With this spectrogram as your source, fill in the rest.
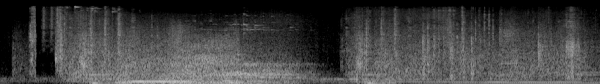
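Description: Water sloshes and splashes underfoot.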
